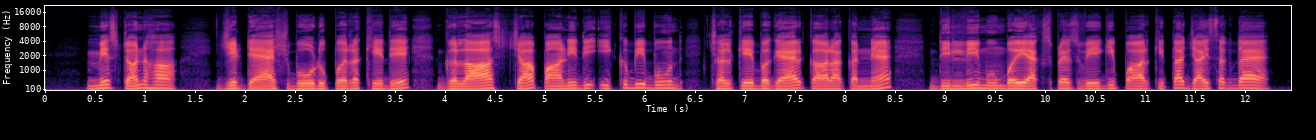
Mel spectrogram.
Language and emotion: Dogri, surprised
